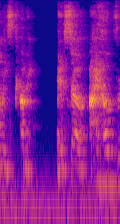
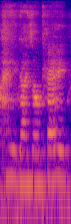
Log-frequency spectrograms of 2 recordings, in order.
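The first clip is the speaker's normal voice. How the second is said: drawn-out mock yell, slightly raised pitch; higher, stretched-out calling voice; retold yell; 4 semitones higher, slower than usual. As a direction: call out slowly across a lake, held back in volume. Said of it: "I'm yelling to them".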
